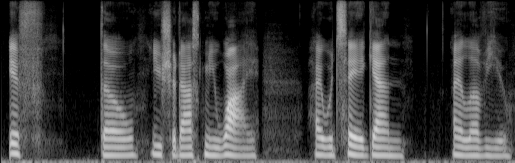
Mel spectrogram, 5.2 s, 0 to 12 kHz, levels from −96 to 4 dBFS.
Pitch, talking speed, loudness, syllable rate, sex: 170 Hz, 165 wpm, -21 LUFS, 4.6 syllables/s, female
